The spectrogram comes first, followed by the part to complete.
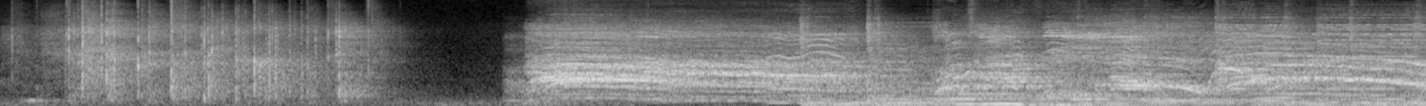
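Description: A quick run of sharp percussive hits, a short pause, then a group of voices singing loudly together in sliding, wailing pitches over a low accompaniment.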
